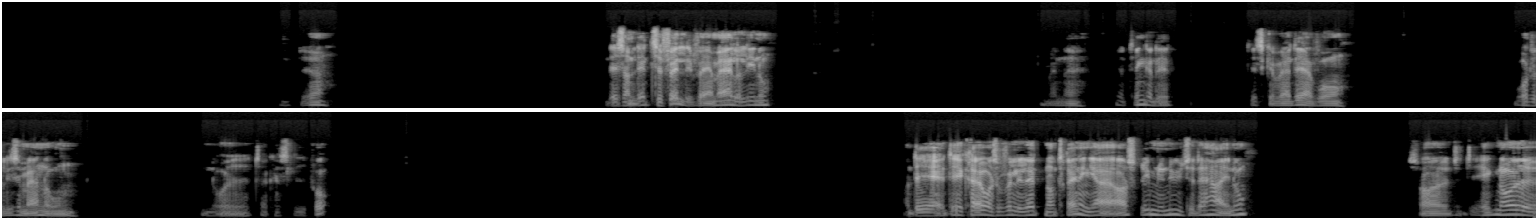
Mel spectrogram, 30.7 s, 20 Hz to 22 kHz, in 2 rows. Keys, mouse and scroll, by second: 0.2 middle click, 1.1-2.1 scroll up 1, 2.1-5.9 drag, 5.9-6.7 scroll down 2, 6.7-7.8 middle drag, 7.8-8.8 scroll up 2, 8.8-9.7 scroll down 1, 9.7-10.1 scroll down 1, 10.1-11.1 drag, 11.1-11.9 scroll up 2, 11.9-13.2 scroll down 1, 13.2-16.2 drag, 16.2-17.2 scroll down 1, 17.2-20.2 drag, 20.2-20.7 scroll down 1, 20.7-21.3 scroll down 1, 21.3-21.8 scroll down 1, 21.8 middle click, 22.4-23.1 scroll up 2, 23.1-24.9 middle drag, 24.9-27.7 drag, 27.7-30.6 middle drag.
